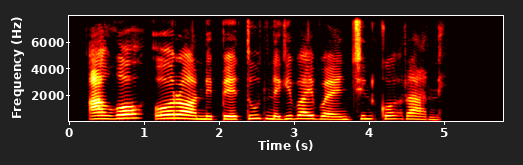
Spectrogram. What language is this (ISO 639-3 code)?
kln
